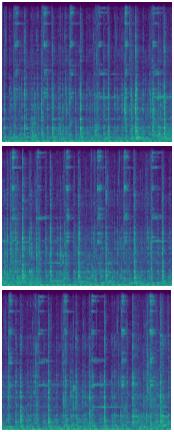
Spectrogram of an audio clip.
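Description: Mridangam, the South Indian double-headed barrel drum, played in quick, dense hand strokes over a steady low tone that holds underneath.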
